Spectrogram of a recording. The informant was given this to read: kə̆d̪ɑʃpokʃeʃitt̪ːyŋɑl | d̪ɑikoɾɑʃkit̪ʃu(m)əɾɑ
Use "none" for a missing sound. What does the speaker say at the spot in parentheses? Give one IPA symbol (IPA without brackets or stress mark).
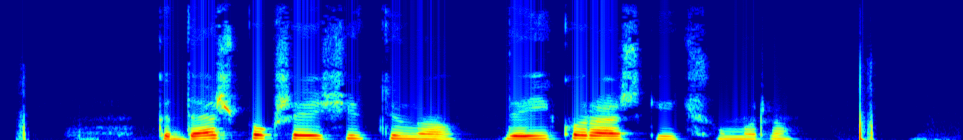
m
